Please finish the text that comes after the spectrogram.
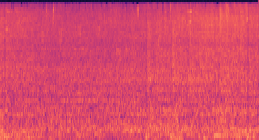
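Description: A train passes on one of Norway's busiest railway lines, right next to Trine Skei Grande's home and garden: a steady, loud low-frequency roar with rattling wheels on track, filling the whole moment without any voices.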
